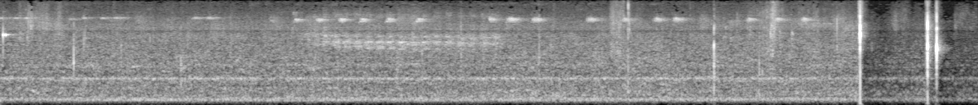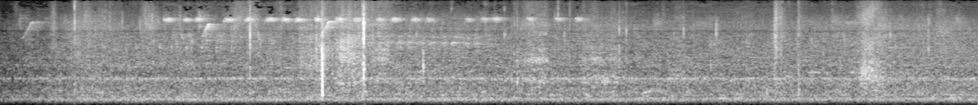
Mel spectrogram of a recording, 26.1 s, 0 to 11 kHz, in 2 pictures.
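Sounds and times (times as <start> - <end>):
faint steady drone: 0.0 - 26.0
sharp clicks: 12.4 - 12.6
insects chirping: 15.2 - 21.2.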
